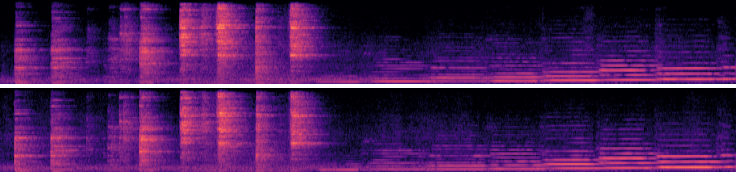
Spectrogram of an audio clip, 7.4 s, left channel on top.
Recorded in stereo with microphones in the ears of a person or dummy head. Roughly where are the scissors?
Left.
